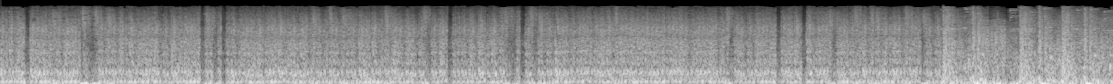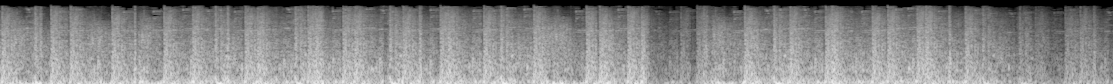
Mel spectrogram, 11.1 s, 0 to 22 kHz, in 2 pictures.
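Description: A 1000mm APS cannon in From the Depths fires in a dense, continuous barrage, loud, rapid booming shots overlapping into a roaring wall of gunfire with no talk.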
